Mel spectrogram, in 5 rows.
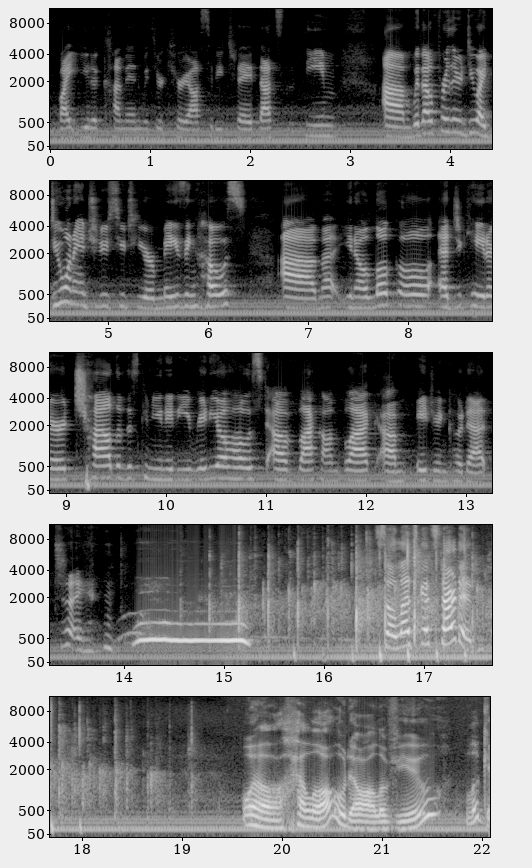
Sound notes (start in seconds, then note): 14.5 cheering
